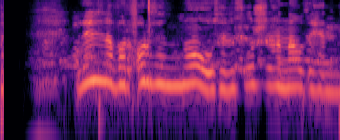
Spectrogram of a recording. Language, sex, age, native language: Icelandic, male, 12, Icelandic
